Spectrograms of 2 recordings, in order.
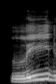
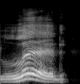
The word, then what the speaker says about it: lead: We also have homographs, or words that have the same spelling but a different pronunciation depending on how we're trying to use the word. For example, lead means to guide, but lead is going to be a type of metal.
